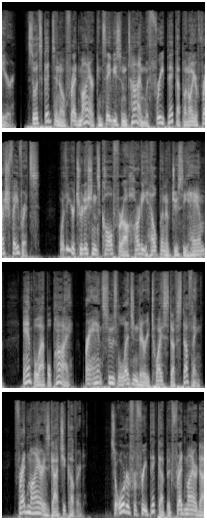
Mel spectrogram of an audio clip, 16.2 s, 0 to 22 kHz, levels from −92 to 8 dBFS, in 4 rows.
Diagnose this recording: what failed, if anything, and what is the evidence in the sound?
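Nothing failed: the recording shows no fault, and there is no evidence in the sound of one.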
